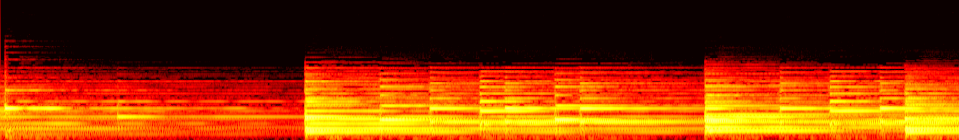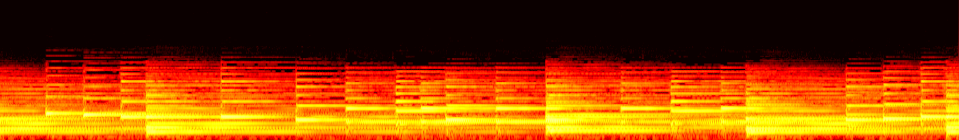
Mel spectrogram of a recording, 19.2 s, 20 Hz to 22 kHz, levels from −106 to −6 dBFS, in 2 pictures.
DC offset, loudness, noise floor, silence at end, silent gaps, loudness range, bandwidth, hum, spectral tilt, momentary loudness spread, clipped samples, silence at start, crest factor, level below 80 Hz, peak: under 0.1%; -25 LUFS; -47 dBFS; 0 s; none; 2 LU; 4.4 kHz; none; -10.5 dB/octave; 9 LU; under 0.1%; 0 s; 18 dB; -64 dBFS; -8 dBFS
